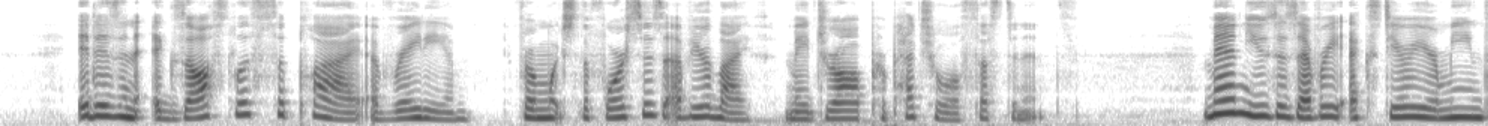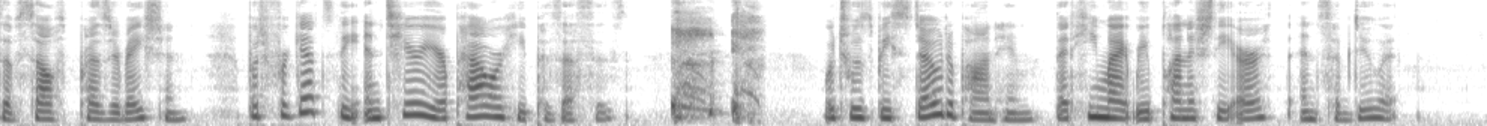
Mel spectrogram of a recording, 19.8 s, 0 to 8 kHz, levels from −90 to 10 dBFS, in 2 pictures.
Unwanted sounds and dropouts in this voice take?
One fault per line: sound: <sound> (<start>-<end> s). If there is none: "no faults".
sound: cough (14.4-15.0 s)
